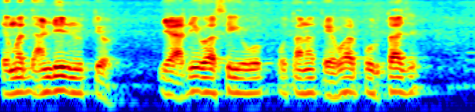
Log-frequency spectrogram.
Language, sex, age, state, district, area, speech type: Gujarati, male, 60+, Gujarat, Valsad, rural, spontaneous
